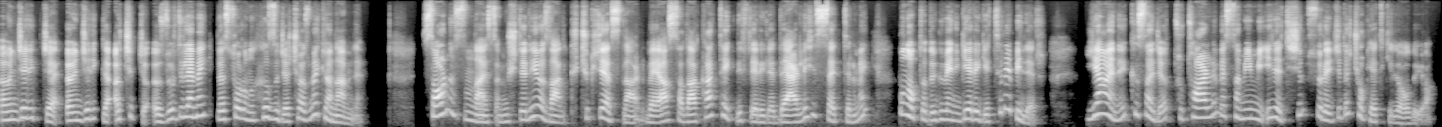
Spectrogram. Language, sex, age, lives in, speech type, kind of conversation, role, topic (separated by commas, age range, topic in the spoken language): Turkish, female, 25-29, Germany, read, expert-assistant, expert, İndirimler veya kampanyalar kararlarımızı nasıl etkiler? Davranışsal ekonomi bu konuda ne söylüyor?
